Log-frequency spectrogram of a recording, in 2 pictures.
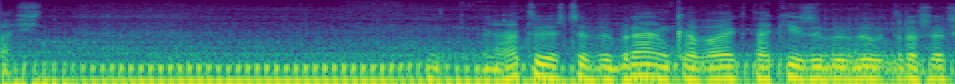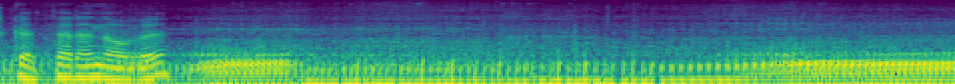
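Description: A motorcycle engine runs and revs up and down close by.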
